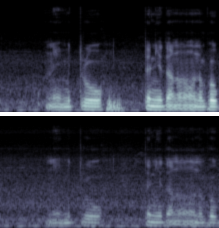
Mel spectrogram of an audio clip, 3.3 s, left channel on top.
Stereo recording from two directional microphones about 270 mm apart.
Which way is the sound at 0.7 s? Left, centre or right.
Left.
